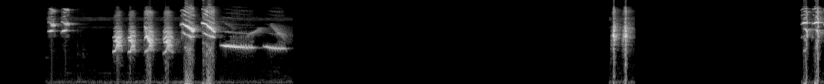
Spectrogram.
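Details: Immature male Brown-chested Jungle Flycatcher, Bali, rehearsing its song: a quick burst of buzzy chirps and high twisting whistles ending in a long level whistle, followed after a pause by two brief chirp bursts.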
